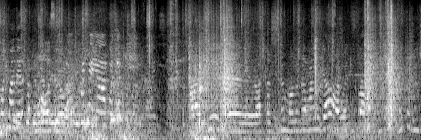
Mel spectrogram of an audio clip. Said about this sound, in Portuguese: O som desse canteiro de obras, na ocupação do andar em BH, é um pouco diferente da maioria dos canteiros.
